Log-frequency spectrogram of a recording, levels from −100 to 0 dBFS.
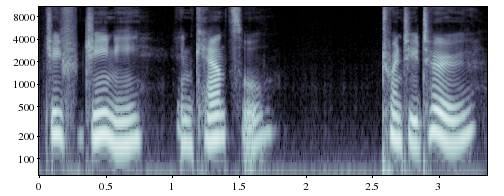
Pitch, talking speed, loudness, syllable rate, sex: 190 Hz, 105 wpm, -18 LUFS, 3.8 syllables/s, female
